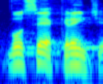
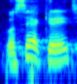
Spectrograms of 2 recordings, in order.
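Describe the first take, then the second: First: It sounds like an affirming, confident statement. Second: It sounds like a judgmental, doubting question.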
